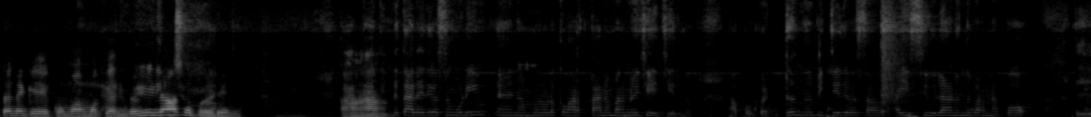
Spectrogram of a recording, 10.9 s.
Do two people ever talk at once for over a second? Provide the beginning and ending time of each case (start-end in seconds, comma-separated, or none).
0.8-2.4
